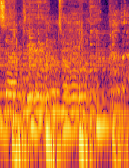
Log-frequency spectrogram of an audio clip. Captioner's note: coughs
